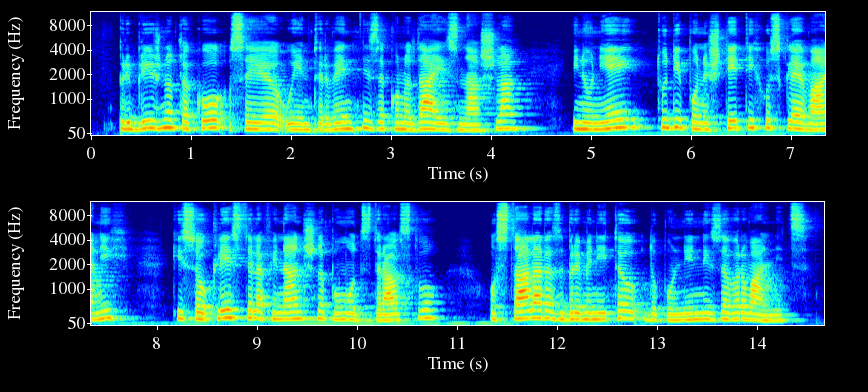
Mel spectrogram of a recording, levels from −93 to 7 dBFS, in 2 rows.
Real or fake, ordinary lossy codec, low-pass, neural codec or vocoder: real; none; none; none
